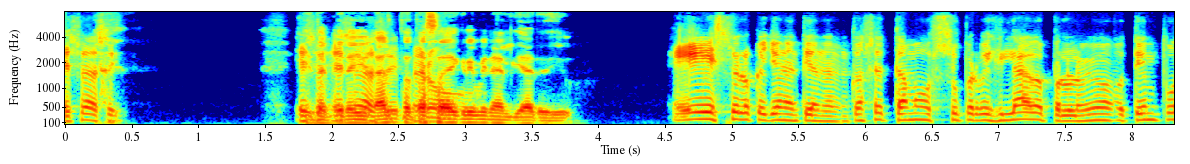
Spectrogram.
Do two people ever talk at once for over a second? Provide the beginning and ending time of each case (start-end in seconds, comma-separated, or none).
1.7-3.2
